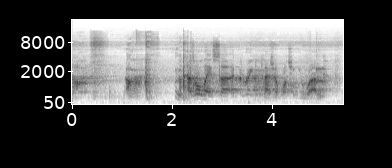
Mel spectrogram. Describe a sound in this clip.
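A man groans and speaks in a strained voice close by.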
